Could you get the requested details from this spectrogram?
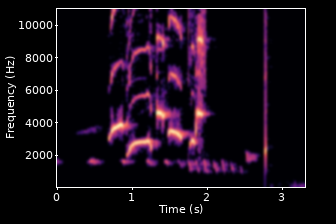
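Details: Oriental magpie-robin, in a recording used to stimulate caged magpie-robins to sing, sings a fast run of rich, clear whistles sliding up and down, then a lower buzzy trill ending in a sharp click.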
